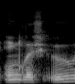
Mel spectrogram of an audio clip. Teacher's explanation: the English who is not quite as far back and not quite as close to the roof of the mouth as the extreme ooh that could be made in the same quadrant you see a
